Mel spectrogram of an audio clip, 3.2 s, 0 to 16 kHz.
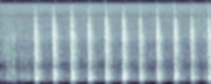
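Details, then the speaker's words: Cupped-hand chest percussion (clapping) for postural drainage in cystic fibrosis: child lying supine, one pillow under hip, two under legs, elevated to 45 degrees; rapid, regular hollow claps, about four per second, on the mid chest over the middle lobe for 2–3 minutes. "For middle lobe, you need to make child to lie in supine lying and keep 1 pillow under the hip and 2 pillow under the legs and slightly elevate it unto 45 degrees where it is elevated, and you need to clap on mid portion of the chest"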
